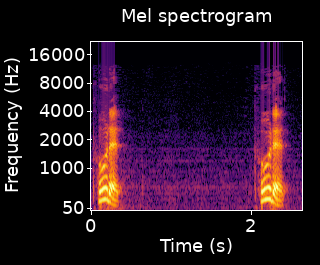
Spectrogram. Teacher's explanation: 后面▁t，▁舌尖顶住，憋住气。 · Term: 失去爆破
